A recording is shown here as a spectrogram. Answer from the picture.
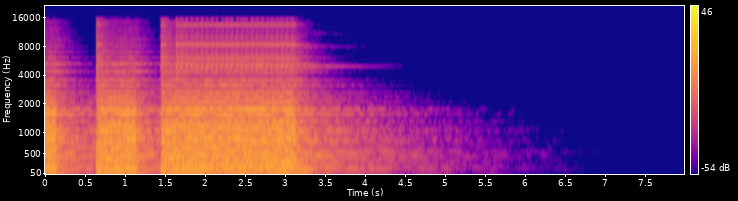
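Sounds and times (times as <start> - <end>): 
sinfonia: 0.0 - 4.7.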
